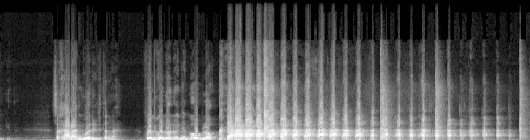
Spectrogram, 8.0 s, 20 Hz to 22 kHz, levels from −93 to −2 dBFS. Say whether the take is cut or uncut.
uncut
